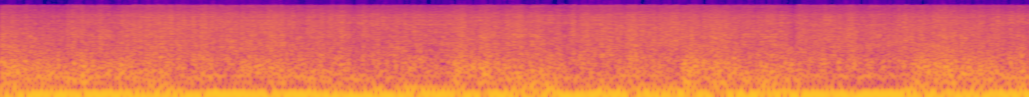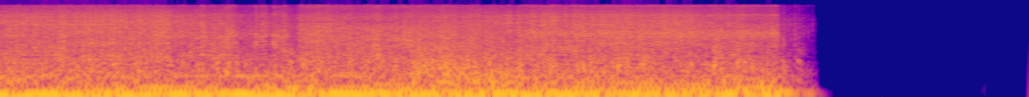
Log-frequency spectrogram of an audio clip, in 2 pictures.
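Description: Fire roars and crackles loudly.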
